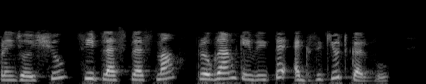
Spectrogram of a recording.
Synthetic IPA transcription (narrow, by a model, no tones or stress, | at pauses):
pɽ̃ẽd͡ʒoːiʃũsipləspləsmãpɾoɡɾamkeʋiɾit̪eʔeɡzikjuːʈkəɾʋũ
